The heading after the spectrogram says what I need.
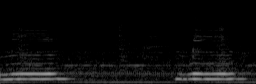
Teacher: मीम जो है दोनों होठ एक दूसरे से लगकर अदा होते हैं। · پھر میم جو ہے دونوں ہونٹ ایک دوسرے سے لگ کر ادا ہوتے ہیں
